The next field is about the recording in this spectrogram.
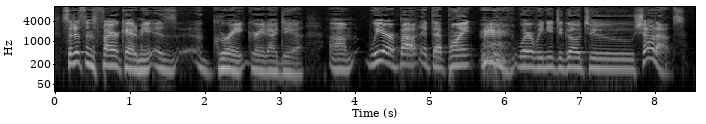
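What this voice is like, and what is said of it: Strained, hoarse voice. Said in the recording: “I'm losing my voice today... give me a chance to get my voice back”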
